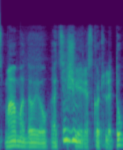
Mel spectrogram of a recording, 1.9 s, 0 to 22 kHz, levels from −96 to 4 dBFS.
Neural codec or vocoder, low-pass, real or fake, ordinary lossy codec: none; 10.8 kHz; real; AAC, 64 kbps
